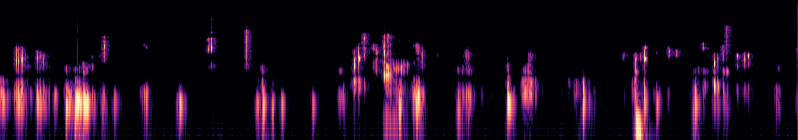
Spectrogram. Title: chubby girl stomach growls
